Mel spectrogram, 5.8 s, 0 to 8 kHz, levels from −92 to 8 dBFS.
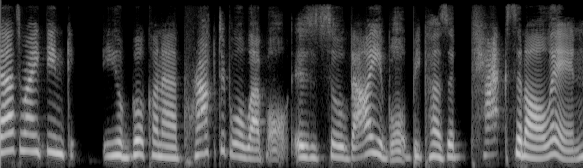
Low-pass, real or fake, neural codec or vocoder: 7.2 kHz; fake; codec, 16 kHz, 0.5 kbps, X-Codec, HuBERT features, trained on balanced general audio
